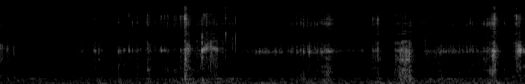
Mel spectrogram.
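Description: A utility knife blade carves curled slices off a small, solid, oval, cream-white bar of dry soap held in the hand. The result is a series of irregular, crisp scraping and crunching cuts with a bright, papery edge. Each stroke ends quickly, with quiet pauses between them.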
